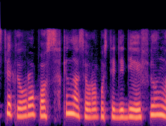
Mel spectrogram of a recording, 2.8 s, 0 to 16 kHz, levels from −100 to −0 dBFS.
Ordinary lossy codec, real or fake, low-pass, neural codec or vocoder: AAC, 64 kbps; fake; 7.2 kHz; codec, 16 kHz, 2 kbps, FreqCodec, larger model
